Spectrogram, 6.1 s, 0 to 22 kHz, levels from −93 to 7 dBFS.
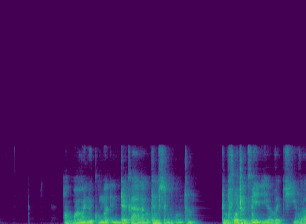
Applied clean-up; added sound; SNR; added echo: neural mask model DeepFilterNet 3.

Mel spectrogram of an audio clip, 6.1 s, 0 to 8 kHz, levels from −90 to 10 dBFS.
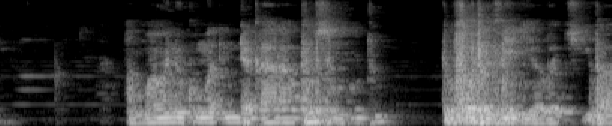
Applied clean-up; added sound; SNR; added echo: classical method WPE with log-MMSE.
